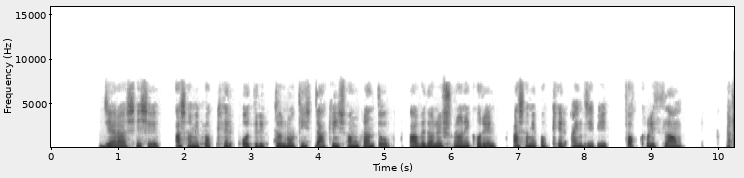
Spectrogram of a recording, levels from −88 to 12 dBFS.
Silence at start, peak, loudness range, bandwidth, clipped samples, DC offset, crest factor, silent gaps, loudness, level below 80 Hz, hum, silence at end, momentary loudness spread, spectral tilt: 0.7 s; -2 dBFS; 3 LU; 7.8 kHz; under 0.1%; under 0.1%; 18 dB; 1.65-1.85 s, 2.75-2.79 s, 3.26-3.33 s, 5.16-5.23 s, 5.29-5.37 s, 6.70-6.93 s, 8.37-8.60 s, 9.51-10.12 s; -19 LUFS; -58 dBFS; none; 0 s; 6 LU; -7 dB/octave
